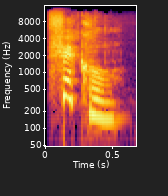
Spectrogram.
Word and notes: fickle: British English

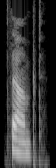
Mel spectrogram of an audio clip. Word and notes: thumped: British English

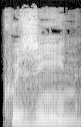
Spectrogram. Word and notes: cuisine: American English

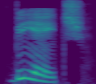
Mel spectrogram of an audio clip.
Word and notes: bh: British English

